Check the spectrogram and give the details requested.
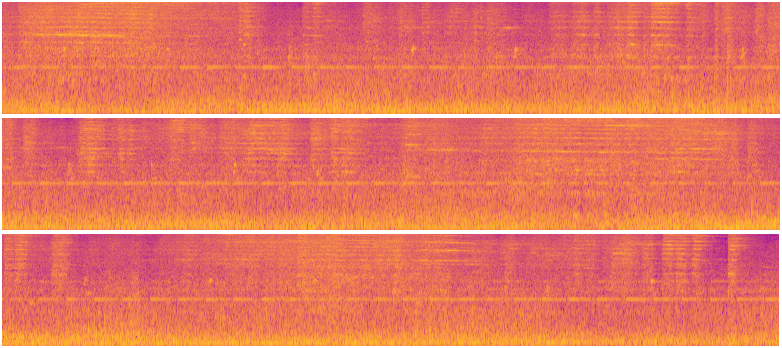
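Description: Double-stack intermodal freight train rolling through a grade crossing: steel wheels squealing and clattering and the well cars rattling, steady and loud. A steady high ring runs underneath, fitting the crossing signal's bell sounding while the lights flash.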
